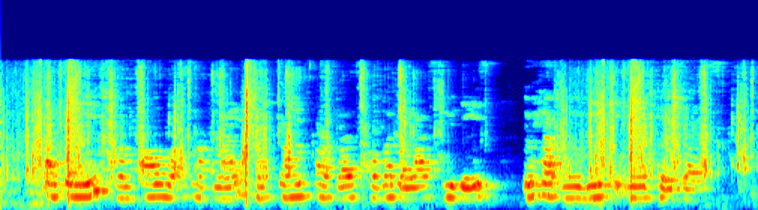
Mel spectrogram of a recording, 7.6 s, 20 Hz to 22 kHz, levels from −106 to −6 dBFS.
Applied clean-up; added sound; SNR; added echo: classical method WPE with log-MMSE.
